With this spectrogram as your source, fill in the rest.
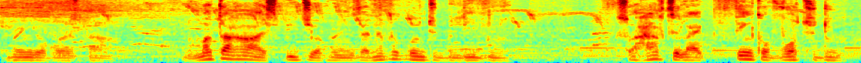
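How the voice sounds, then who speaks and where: A man voices an exasperated young man whose voice climbs into incredulous shouting. It sits in a middling pitch, and a music bed runs behind him. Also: lively intonation, a little fast, lightly acted. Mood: tense hushed. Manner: shouts in disbelief, then hushed and pleading. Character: defensive, hot-tempered young man in trouble. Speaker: young man confronted by his partner.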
